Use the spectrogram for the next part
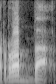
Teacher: রর উপরে জবর মোটা আওয়াজে পড়তে হবে।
